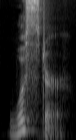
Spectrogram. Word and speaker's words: Worcester: was actually born here it's actually Worcester which doesn't even make sense because Sor no that's it that's how you say it and I was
